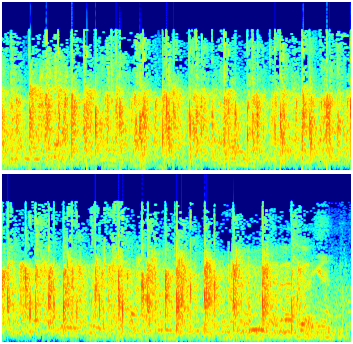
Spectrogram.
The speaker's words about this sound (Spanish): Quiero que lo recibamos con un gran aplauso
